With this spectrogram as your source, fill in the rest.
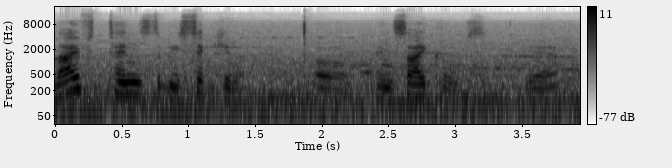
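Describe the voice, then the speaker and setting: With noticeable background noise behind him, a man talks at a moderate pace in a fairly high pitch, his pitch varying in an ordinary way. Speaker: yogi. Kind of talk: interview answer.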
